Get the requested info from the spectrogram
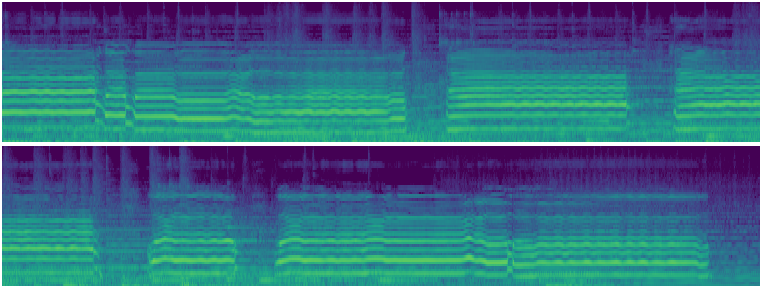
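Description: Woman singing long held notes with vibrato, sliding between some of them, over a low accompaniment; the singing stops near the end.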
